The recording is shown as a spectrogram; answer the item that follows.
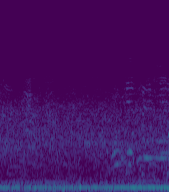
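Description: Soccer players' distant shouts and calls, faint, over a steady low hum.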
